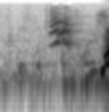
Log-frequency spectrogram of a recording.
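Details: Dog sneezing repeatedly: a short, airy, hissing burst, with another sharp burst starting as the clip ends; the owner asks if the dog has a cold and notes snot everywhere.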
